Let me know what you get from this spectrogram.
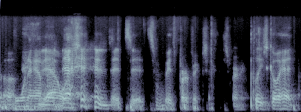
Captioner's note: laughs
